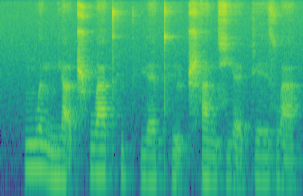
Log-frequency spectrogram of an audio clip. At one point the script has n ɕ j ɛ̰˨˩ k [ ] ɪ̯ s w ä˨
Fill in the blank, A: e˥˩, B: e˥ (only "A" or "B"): B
